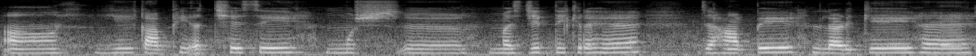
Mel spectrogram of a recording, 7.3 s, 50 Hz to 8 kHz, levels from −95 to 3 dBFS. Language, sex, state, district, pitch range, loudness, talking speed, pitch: Hindi, female, Chhattisgarh, Raipur, 215-235 Hz, -17 LUFS, 115 wpm, 225 Hz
